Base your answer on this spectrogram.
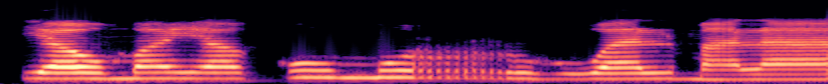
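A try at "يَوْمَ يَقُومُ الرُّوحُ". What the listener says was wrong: Ruhnya panjangin. Yauma yakumur ruhu wal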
